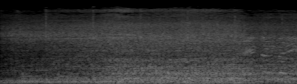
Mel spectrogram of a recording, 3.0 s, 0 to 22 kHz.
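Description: Car accelerating in the video game Forza Horizon 4, a continuous engine roar that builds slightly in loudness over a few seconds, with mechanical whine and road noise throughout.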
